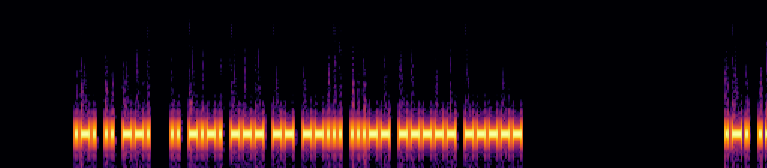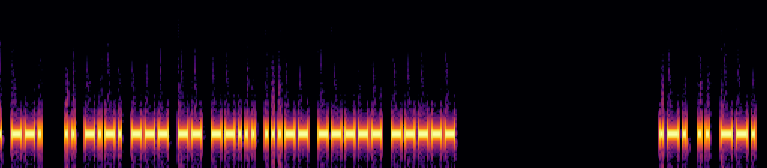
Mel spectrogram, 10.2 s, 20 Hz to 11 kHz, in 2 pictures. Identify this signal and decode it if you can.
Morse code, heard as a keyed tone, about 50 wpm, 700 Hz. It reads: RIG ICOM7300 RIG ICOM7300 RIG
